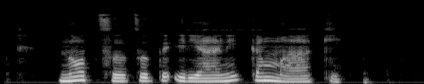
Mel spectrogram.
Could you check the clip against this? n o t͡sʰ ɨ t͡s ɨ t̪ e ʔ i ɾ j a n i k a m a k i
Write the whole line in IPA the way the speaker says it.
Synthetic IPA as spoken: n o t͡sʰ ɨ t͡s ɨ t̪ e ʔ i ɾ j a n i k a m a k i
